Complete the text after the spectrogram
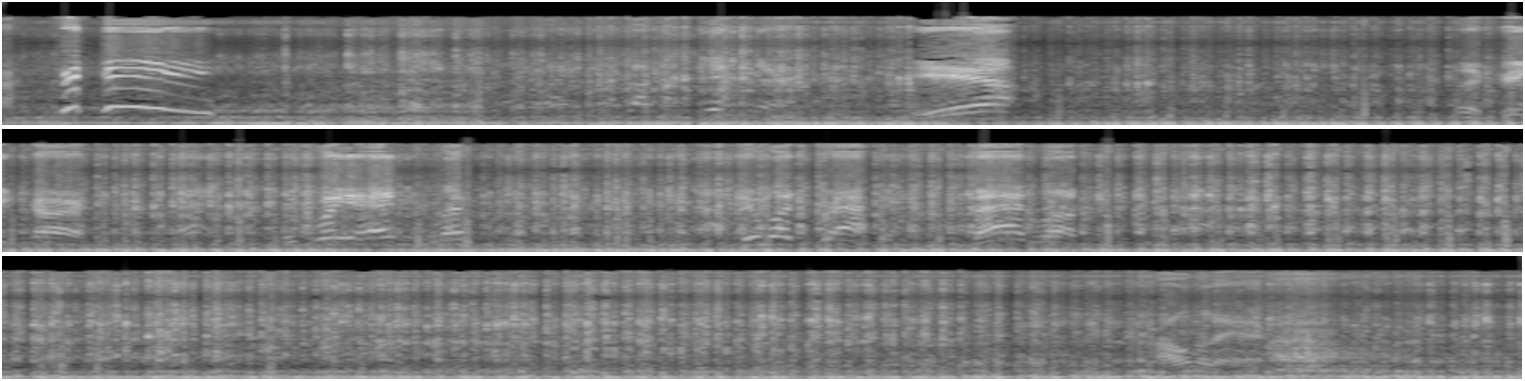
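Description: A man talks cheerfully and loudly over the engine, close by.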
